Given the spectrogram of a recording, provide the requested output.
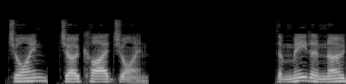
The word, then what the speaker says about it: jōin: Chinese, Chan Dingyin Pinyin, Chan Dingyin, Japanese pronunciation, join, Jokai join.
